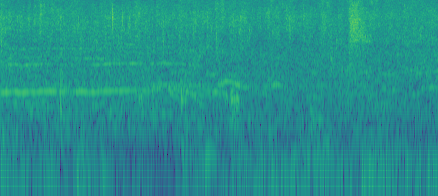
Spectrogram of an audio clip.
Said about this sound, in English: You also see a bunch of raindrops that are floating down. Actually, they're not floating down. They're coming down like missiles.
